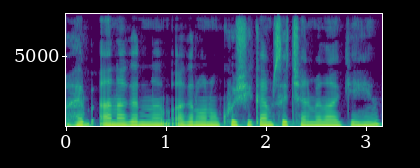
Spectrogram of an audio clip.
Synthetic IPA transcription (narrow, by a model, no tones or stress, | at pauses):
ɦɐbɐ̰nɐɡəɾnɐ̰ɡəɾʋɐnũkʰʊʃikɐmset͡ʃʰɐnmɪlaːkiɦĩ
